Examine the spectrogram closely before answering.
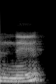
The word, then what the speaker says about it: nez: Ahora la Z muette tenemos le nez, la nariz, le riz, el arroz y que quiere decir en casa de.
